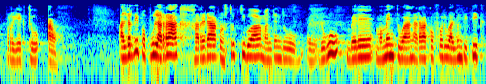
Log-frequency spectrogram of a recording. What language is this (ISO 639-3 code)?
eus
